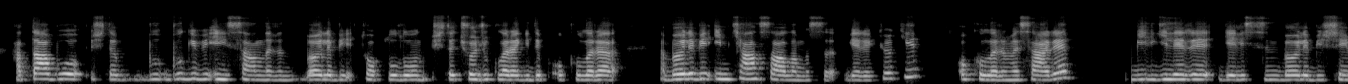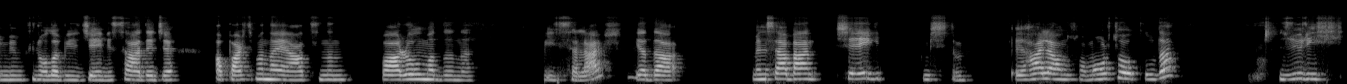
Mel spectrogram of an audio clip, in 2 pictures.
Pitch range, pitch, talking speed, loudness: 210-240 Hz, 220 Hz, 100 wpm, -23 LUFS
